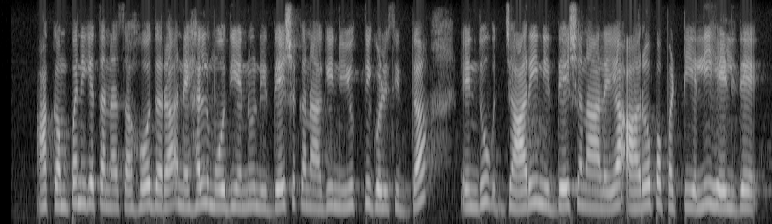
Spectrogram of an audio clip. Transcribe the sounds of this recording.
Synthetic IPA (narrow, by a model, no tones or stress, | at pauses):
aːkɐmpɐniɡe̞t̪ɐnːɐsɐɦɔːd̪ɐɾɐnɛɦɐlmoːd̪ijɐnːuniɾd̪ɛːʃɐkɐnaːɡinijuk̚t̪iɡoɭisid̪ːɐe̞nd̪ud͡ʒaːɾiniɾd̪ɛːʃɐnaːlɐjɐʔaːɾɔːpɐpɐʈːijɐlːiɦe̞ːɭid̪e̞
